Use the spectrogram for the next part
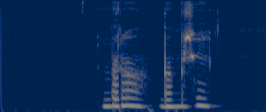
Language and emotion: Russian, neutral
